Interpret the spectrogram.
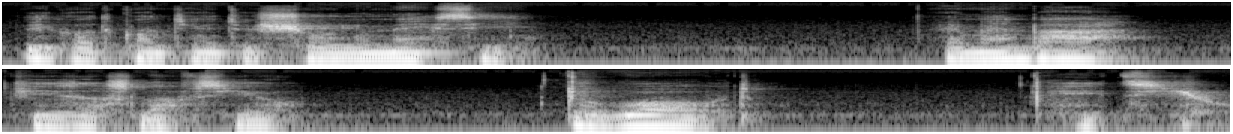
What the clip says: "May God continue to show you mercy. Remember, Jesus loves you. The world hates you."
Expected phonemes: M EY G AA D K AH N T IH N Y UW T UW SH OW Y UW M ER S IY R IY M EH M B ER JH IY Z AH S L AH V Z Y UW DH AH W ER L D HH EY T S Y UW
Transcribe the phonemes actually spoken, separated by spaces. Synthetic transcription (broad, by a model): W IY G AA D K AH N T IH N Y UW T UW SH OW Y UW M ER S IY R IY M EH M B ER JH IY Z AH S L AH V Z Y UW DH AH W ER L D HH EY T S Y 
